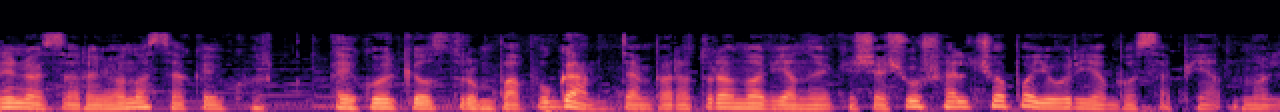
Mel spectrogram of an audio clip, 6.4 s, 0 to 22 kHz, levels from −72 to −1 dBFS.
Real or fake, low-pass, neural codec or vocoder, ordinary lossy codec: real; 7.2 kHz; none; MP3, 32 kbps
